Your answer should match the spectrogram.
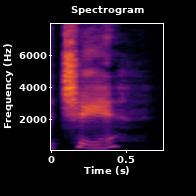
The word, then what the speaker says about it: Che: Esta serie de comedia se llama The Damn Michael Che, creo que se pronuncia Che.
